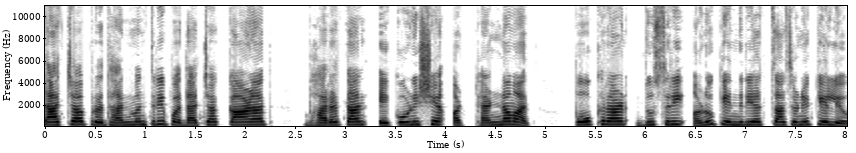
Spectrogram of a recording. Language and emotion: Goan Konkani, neutral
